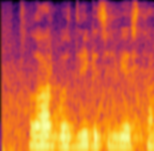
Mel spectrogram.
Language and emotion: Russian, neutral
